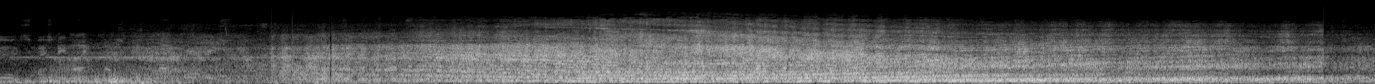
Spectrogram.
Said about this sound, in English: what you're hearing going over us is actually the sound of freedom. Those are jet pilots working on their touch and goes.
